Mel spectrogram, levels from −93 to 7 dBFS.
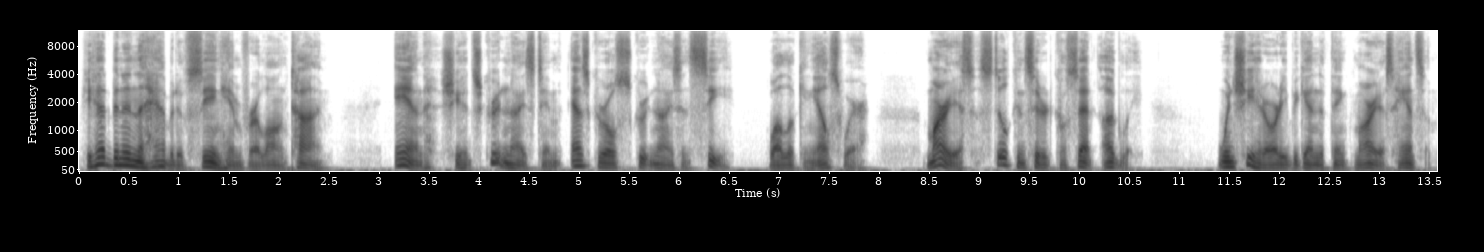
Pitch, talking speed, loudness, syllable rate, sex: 95 Hz, 175 wpm, -22 LUFS, 6.0 syllables/s, male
